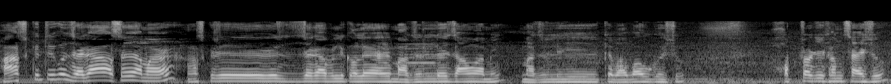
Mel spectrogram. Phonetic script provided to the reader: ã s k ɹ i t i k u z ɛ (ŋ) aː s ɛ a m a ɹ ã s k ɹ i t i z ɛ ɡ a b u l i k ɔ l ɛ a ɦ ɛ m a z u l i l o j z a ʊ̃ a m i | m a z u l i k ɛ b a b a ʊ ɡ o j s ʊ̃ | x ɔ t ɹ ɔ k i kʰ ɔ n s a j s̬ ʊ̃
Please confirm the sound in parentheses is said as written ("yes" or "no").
no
